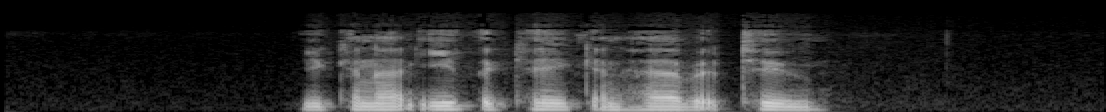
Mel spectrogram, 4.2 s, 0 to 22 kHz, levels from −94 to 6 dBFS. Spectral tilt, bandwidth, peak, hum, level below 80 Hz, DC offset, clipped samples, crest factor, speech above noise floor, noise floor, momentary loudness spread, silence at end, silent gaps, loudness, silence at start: -7 dB/octave; 9.2 kHz; -4 dBFS; none; -54 dBFS; under 0.1%; under 0.1%; 18 dB; 53 dB; -72 dBFS; 9 LU; 1.05 s; none; -20 LUFS; 1.15 s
